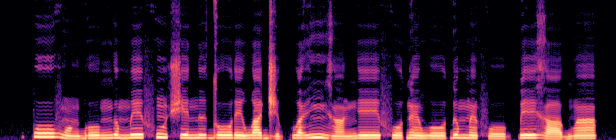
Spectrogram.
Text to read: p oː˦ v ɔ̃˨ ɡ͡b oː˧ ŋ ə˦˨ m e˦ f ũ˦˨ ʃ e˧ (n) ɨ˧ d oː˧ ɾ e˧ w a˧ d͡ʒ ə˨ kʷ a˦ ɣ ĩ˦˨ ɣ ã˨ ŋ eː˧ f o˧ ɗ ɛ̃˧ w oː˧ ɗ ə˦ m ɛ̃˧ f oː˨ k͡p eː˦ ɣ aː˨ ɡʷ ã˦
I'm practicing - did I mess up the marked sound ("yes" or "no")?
no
